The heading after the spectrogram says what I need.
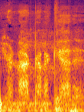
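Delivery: low, soft, ironic whisper. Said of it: "why are you screaming at him".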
